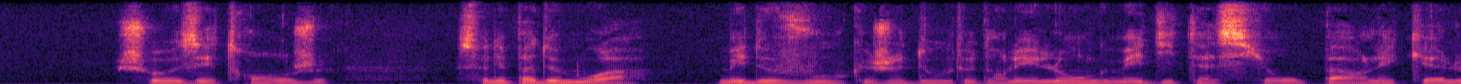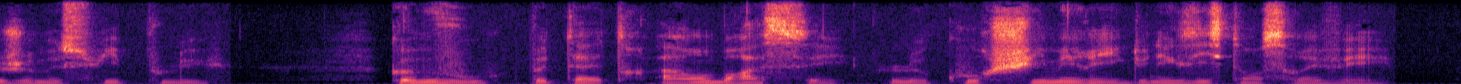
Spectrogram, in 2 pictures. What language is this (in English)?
French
